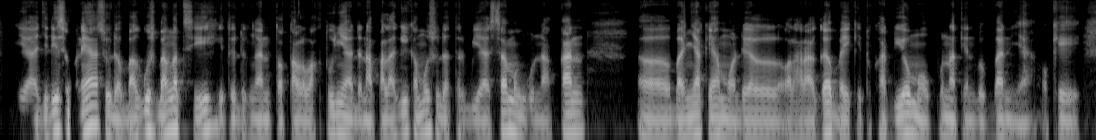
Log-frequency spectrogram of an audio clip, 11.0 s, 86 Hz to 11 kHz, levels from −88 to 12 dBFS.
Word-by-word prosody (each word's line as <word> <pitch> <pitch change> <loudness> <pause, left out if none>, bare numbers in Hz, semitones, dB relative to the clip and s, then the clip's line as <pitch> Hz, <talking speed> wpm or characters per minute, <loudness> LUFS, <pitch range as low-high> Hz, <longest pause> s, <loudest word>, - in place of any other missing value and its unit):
Ya 90 -1 -4
jadi 115 +8 +3
sebenarnya 120 +4 +4
sudah 100 -4 +1
bagus 100 +5 +2
banget 125 +1 +5
sih 120 +3 0
itu 90 - -6
dengan 90 0 -3
total 85 +1 -2
waktunya 100 +2 0
dan 85 -1 -3
apalagi 90 +5 0
kamu 115 +1 -1
sudah 100 -6 -3
terbiasa 85 +6 0
menggunakan, 95 +2 +1 0.5
eee, 85 -2 0
banyak 95 +3 +2
ya 95 -1 +2
model 85 -1 0 0.3
olahraga 85 +5 +2
baik 85 -2 -2
itu - - -21
kardio, 95 +3 +1
maupun 90 +1 -3
latihan 85 -2 -2
beban 90 +2 -1
ya, 80 -1 -8
oke. 85 -2 -5
90 Hz, 165 wpm, -25 LUFS, 85-105 Hz, 0.5 s, banget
